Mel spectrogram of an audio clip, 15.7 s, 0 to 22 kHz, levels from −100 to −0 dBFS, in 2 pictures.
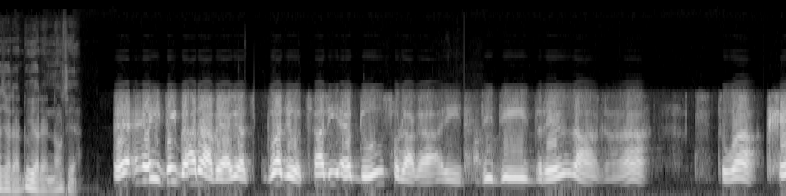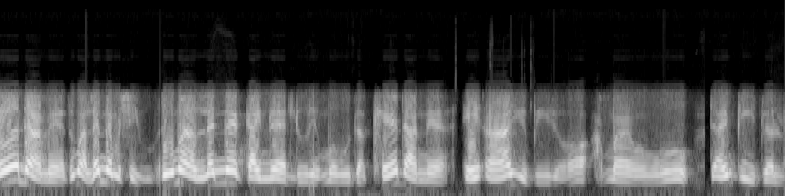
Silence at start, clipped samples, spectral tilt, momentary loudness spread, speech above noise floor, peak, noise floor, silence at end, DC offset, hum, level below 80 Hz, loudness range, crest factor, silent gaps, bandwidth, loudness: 0 s; under 0.1%; -8 dB/octave; 11 LU; 33 dB; -4 dBFS; -52 dBFS; 0 s; under 0.1%; none; -60 dBFS; 5 LU; 14 dB; none; 6 kHz; -19 LUFS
